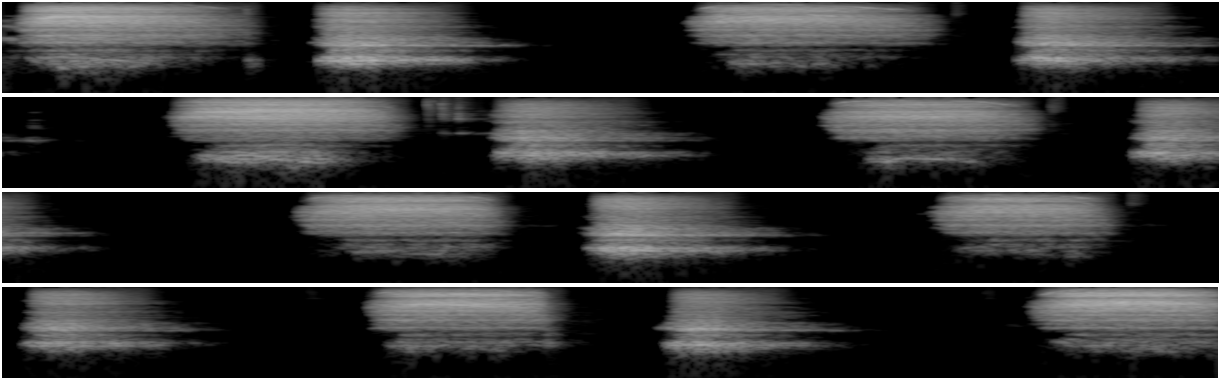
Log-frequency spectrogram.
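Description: Deep, slow breathing during a meditation exercise: a steady series of loud, close inhale-exhale pairs, each breath a long airy rush separated by short silences, with no talking.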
